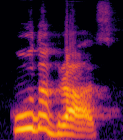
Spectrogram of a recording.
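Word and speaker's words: coup de grâce: Next one आप number 26, कैसे pronounce करते हैं इस वर्ड को, कू द ग्रास।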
